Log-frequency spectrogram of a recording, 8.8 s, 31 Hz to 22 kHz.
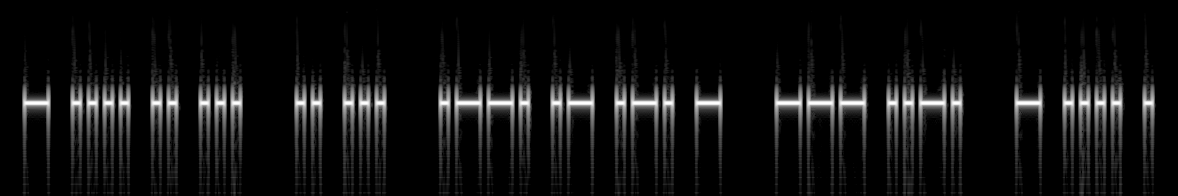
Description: Morse code, heard as a keyed tone, about 20 wpm, 700 Hz. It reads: THIS IS PART OF THE
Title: Sentences with 2-Word Phrases - 20wpm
